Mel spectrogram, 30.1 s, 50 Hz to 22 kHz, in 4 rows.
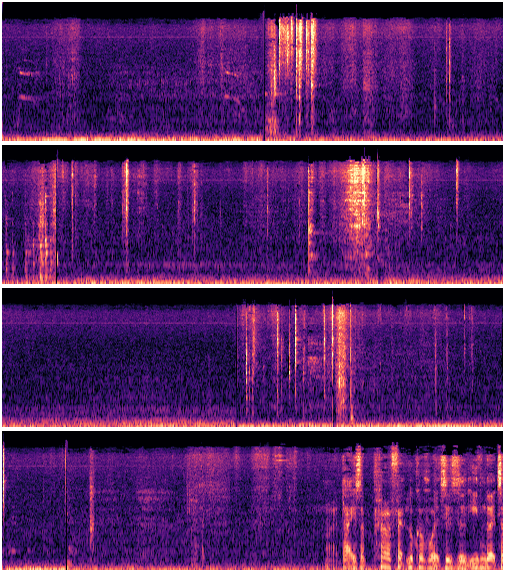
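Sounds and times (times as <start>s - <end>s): low rumble: 0.0s - 29.3s
hand tools scraping metal: 12.1s - 13.9s.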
